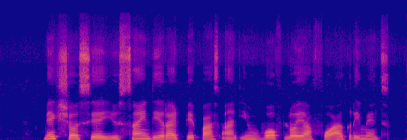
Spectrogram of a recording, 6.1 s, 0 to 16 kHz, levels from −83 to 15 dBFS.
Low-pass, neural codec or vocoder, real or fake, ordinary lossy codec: 14.4 kHz; none; real; none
